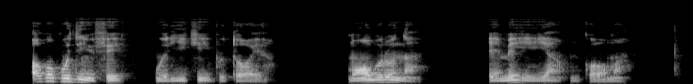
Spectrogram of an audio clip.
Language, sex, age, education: Igbo, male, 15-29, tertiary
